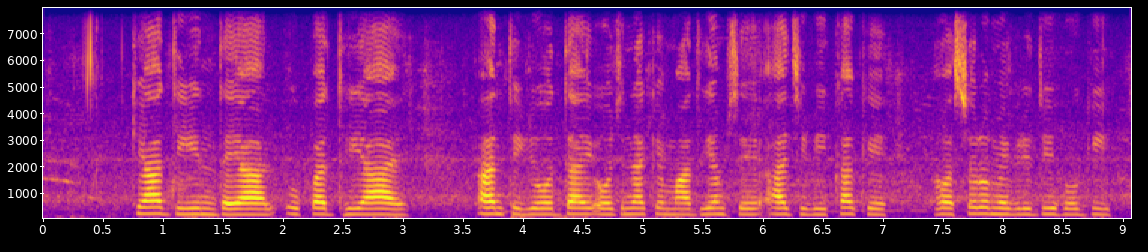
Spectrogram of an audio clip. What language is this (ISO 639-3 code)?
hin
